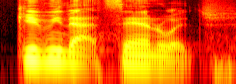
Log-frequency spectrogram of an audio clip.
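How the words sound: It is said in an angry tone.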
